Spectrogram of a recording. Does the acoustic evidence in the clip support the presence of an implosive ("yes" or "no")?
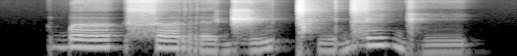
yes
